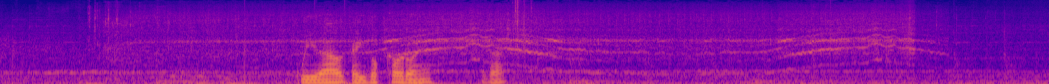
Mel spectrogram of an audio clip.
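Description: A pulley whirs and hisses along a taut rope.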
